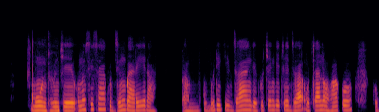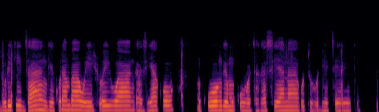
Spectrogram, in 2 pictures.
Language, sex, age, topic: Ndau, male, 18-24, health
